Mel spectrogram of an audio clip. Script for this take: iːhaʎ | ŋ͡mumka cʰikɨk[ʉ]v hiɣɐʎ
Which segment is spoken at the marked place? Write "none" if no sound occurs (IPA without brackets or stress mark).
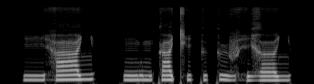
ʉ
